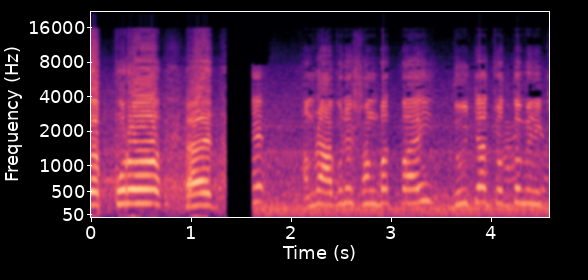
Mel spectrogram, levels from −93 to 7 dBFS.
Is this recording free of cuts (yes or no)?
no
